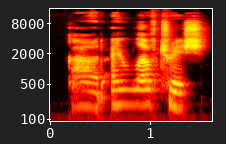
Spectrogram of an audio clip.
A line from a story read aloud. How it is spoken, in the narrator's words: Louis said with a sigh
